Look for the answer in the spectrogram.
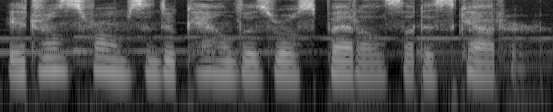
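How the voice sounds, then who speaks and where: A woman voicing a bold, curious young heroine, with expressive storytelling delivery in a fantasy game. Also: medium pitch, moderate pace, faint music behind, close to an everyday voice. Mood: narrating, hushed wonder. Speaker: fan dub voice actor and narrator. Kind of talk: scripted first-person fantasy game narration and dialogue.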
